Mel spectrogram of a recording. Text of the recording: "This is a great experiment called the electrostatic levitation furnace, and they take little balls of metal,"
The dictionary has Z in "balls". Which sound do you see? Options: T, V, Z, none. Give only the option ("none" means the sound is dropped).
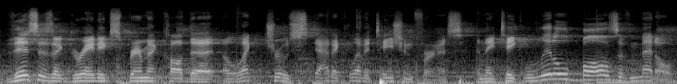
Z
